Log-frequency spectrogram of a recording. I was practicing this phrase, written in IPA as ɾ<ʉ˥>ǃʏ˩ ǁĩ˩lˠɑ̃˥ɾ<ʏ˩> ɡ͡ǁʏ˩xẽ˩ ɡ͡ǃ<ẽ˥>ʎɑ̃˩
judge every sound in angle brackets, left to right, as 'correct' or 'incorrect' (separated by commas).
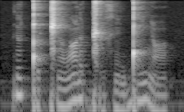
correct, correct, incorrect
